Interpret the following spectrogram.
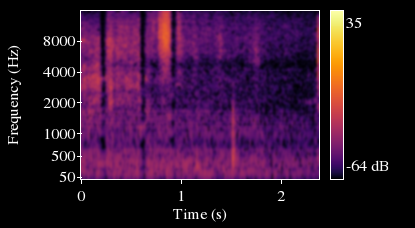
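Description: Near silence with faint handling rustles. A short hiss comes just under a second in, and a small tick follows about half a second later.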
